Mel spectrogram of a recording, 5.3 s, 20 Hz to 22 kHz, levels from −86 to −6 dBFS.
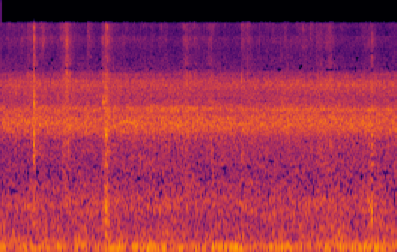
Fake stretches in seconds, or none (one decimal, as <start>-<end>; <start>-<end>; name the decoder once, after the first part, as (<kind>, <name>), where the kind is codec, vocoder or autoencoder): none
